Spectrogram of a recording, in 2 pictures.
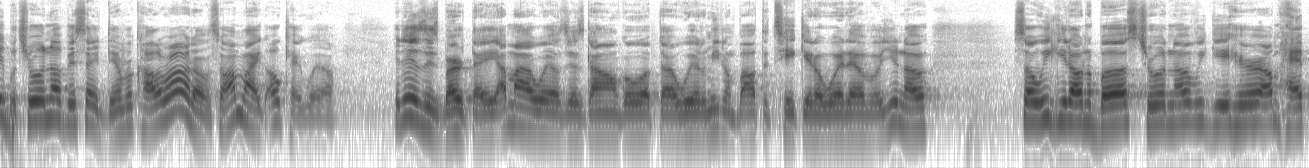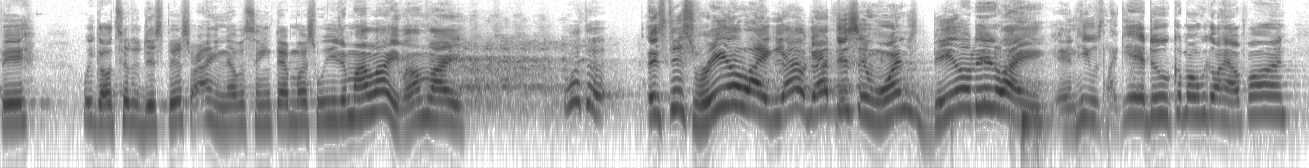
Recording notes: Recorded February 2023 at Rag + Bale in Denver.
